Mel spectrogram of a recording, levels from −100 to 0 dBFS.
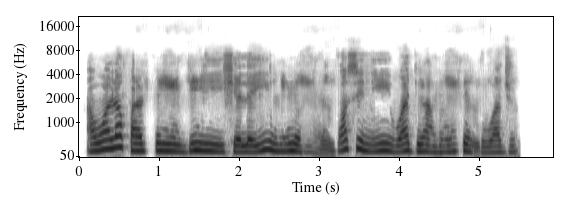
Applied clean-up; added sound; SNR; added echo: neural mask model Resemble Enhance denoiser.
